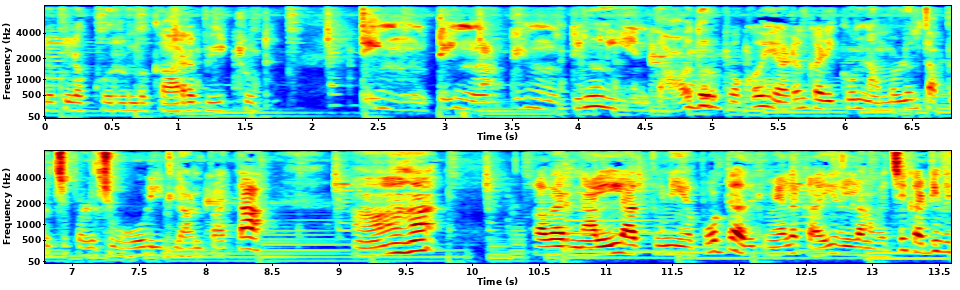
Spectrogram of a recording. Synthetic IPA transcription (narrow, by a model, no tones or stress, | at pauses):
lɯkːɯɭɐkʊɾʊmbɯkaːɾɐbiːʈɾuʈːɯ̥ | ʈɪŋʈɪŋʈɪŋʈɪŋniɛnd̪ɐaːðɔɾɯpɐkːɔ̃ɛɽɐ̃ŋkɐɽɪkːʊ̃nɐmːɐɭʊ̃nt̪ɐpːɯt͡ʃːɯpɐɻɐt͡ʃːɯoːɽɪʈːlaːnɯpaːɾt̪aː | aːɦa | ɐʋɐɾnɐlːaːt̪ʊɳɪjɐpoːʈːɯɐðɯkːɯmeːlɐkɐjɪɾɐlːãːʋɐt͡ʃːɯkɐʈ̬ːiʋɐ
